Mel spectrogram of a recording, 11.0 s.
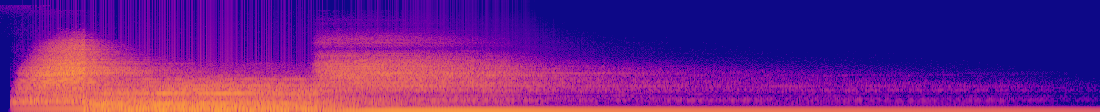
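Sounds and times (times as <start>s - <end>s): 
breathing gong of sword: 0.2s - 9.0s.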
